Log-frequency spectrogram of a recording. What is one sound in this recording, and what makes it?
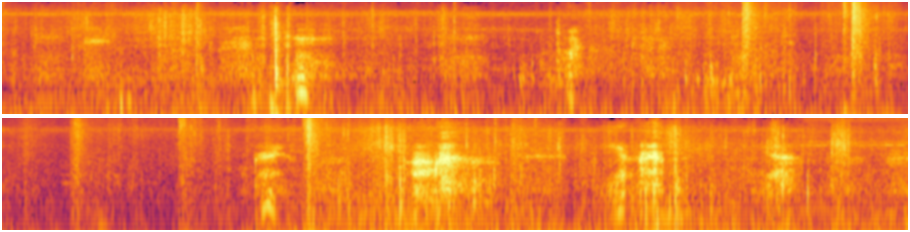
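Footsteps crunch through dry leaves on the ground.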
